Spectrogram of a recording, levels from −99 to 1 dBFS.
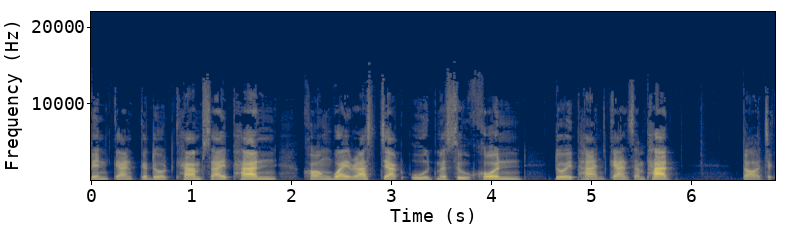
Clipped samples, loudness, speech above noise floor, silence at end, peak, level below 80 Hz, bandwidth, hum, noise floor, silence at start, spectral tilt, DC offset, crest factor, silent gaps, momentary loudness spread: under 0.1%; -27 LUFS; 49 dB; 0.05 s; -2 dBFS; -68 dBFS; 13.5 kHz; none; -77 dBFS; 0 s; -4.5 dB/octave; under 0.1%; 26 dB; none; 13 LU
